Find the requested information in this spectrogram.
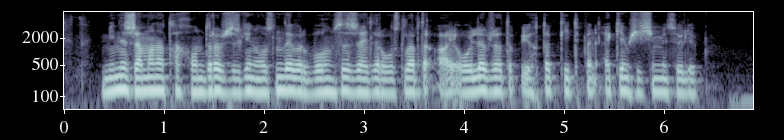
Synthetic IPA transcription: me̞nɪʒɑmɑnɑt̪̚qɑqʰo̞nd̪əɾəpʒʏɾɡʲe̞nwo̞sənd̪ɑjbɪɾbo̞lˠəmsəzʒɑjlˠɑɾwo̞səlˠɑɾd̪əʔɑ̰jwo̞jlˠɑpʒɑt̪əpʊ̰jəqt̪ɑp̚kʲʰe̞t̪ɪ̥pːɪnækʲe̞mʃe̞ʃɪmːensɵjle̞p̚

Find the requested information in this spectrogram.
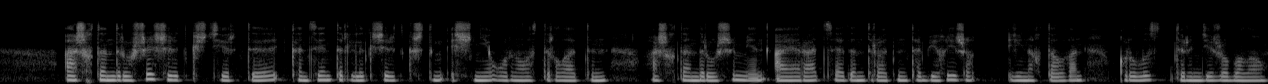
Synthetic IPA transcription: ɑʃə̥qt̪ɑnd̪əɾuʃəʃɪɾɪt̪kʲʰɪ̥ʃt̪e̞ɾd̪ɪkʰo̞nt̪se̞nt̪erlɪkʃɪɾɪt̪kʲʰɪ̥ʃt̪ɪŋɪʃɪne̞wo̞ɾnɑlˠɑst̪əɾəlˠɑt̪ənɑʃə̥qt̪ɑnd̪əɾuʃəme̞̰naeɾat̪sɨjad̪ɑnt̪ʰʊɾɑt̪ənt̪ʰɑbijʁij | ʒijnɑqt̪ɑlˠʁɑɴqʰʊɾəlˠəst̪ʰʏɾɪnd̪e̞ʒo̞bɑlˠɑw

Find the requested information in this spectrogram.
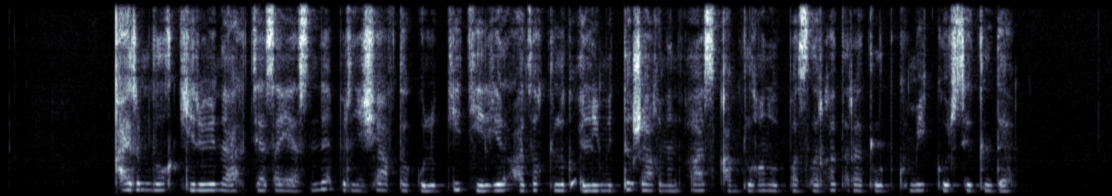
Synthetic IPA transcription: qʰɑjɾəmd̪əlˠəq̚kʲʰe̞ɾewenɪakt̪ijasɑjɑsənd̪ɑbɪɾneʃe̞aft̪o̞kʰʲɵlɪkʲːe̞t̪ʰelɡʲe̞ʔɑzəq̚t̪ʰʏlɪkæle̞wme̞t̪ːɪkʒɑʁənɑnɑz̥qʰɑmt̪əlˠʁɑnwo̞t̪̚bɑsəlˠɑɾʁɑt̪ʰɑɾɑt̪əlˠəpkʲʰɵme̞kʲʰːɵɾse̞t̪ɪld̪ɪ

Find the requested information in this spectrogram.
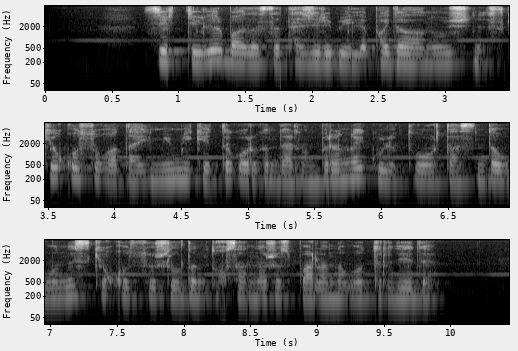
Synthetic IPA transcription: ze̞ɾt̪ːe̞wle̞ɾbɑzɑsət̪ʰæʒɾibe̞lɪpʰɑjd̪ɑlˠɑnuʏʃɪnɪskʲe̞qʰo̞suʁɑd̪ɑjənme̞mle̞kʲe̞t̪ːɪko̞rɡand̪ɑɾd̪əɴbɪɾəɴʁɑjkʲʰɵlɪk̚t̪ɪkwo̞ɾt̪ɑsənd̪ɑwo̞nəɪskʲe̞qʰo̞suʒəlˠd̪əɴt̪ʰoqsɑnənɑʒo̞spɑɾlˠnɑpwo̞t̪əɾd̪e̞d̪ɪ

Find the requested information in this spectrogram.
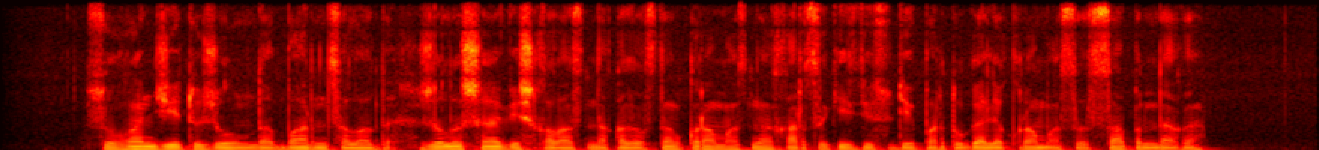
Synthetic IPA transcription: so̞ʁɑnʒe̞t̪uʒo̞lˠənd̪ɑbɑɾənsɑlˠɑd̪əʒəlˠəʃavʲiʃqʰɑlˠɑsənd̪ɑ̰qʰɑzɑqst̪ɑɴqʰʊɾʔɑmɑsənɑqʰɑɾsəkʲʰe̞zd̪e̞sud̪e̞pʰo̞rt̪uɡalʲijɑqʰʊɾɑmɑ̰sə̰sɑpənd̪ɑʁə

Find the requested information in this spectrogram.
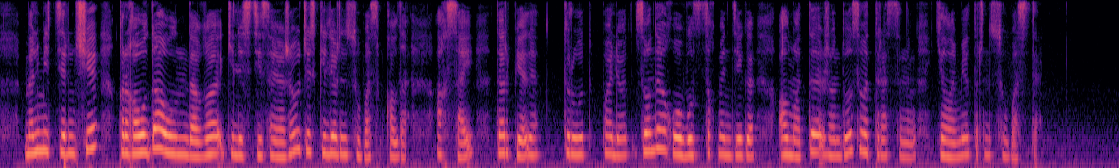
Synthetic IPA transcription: mælɪme̞t̪ːe̞ɾɪnʃe̞qʰəɾʁɑwlˠd̪əɑwəlˠənd̪ɑʁəkʲʰe̞le̞sejsɑjɑʒɑwʒeskʲele̞ɾɪnsubɑsə̥p̚qʰɑlˠd̪ə | ɑqsɑj | t̪ʰorped̪a | t̪ʰɾut̪pʰolʲo̞t̪so̞nd̪ɑjɑqwo̞blˠəst̪əqmænd̪e̞ɡʲɪɑlˠmɑt̪əʒɑnd̪o̞sovat̪ʰrasənəɴkʲilˠo̞mʲe̞t̪rənsubɑst̪ə

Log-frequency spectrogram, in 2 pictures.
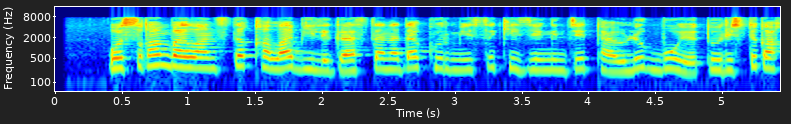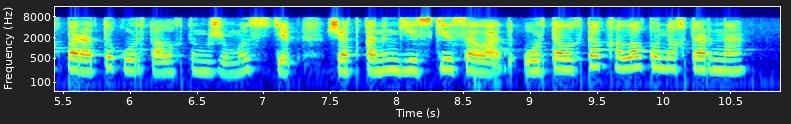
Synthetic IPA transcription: wo̞səʁɑnbɑjlˠɑnəst̪əqʰɑlˠɑbijlɪɡʲɪɑst̪ɑnɑd̪ɑkʲʰɵɾme̞sɪkʲʰe̞ze̞ŋɪnd̪e̞t̪ʰæwlɪk̚bo̞jət̪ʰuɾijst̪ɪkɑqpɑɾɑt̪ːəqwo̞ɾt̪ɑlˠəqt̪əɴʒʊməsɪ̥st̪e̞pʒ̥ɑt̪qɑnəɴkʰe̞skʲe̞sɑlˠɑ̰d̪əwʔo̞ɾt̪ɑlˠəqt̪ɑqʰɑlˠɑqʰo̞nɑqt̪ɑɾənɑ

